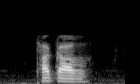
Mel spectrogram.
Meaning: clapper (for a bell); mallet; beetle
- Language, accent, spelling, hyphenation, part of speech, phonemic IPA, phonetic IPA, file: Armenian, Eastern Armenian, թակաղ, թա‧կաղ, noun, /tʰɑˈkɑʁ/, [tʰɑkɑ́ʁ], Hy-թակաղ.ogg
